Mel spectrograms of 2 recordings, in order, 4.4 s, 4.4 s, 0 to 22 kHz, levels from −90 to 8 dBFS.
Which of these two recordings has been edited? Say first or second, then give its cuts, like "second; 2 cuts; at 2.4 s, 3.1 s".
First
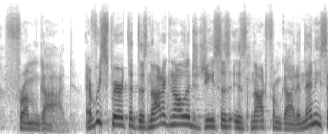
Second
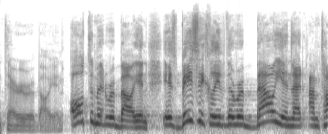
second; 1 cut; at 3.0 s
